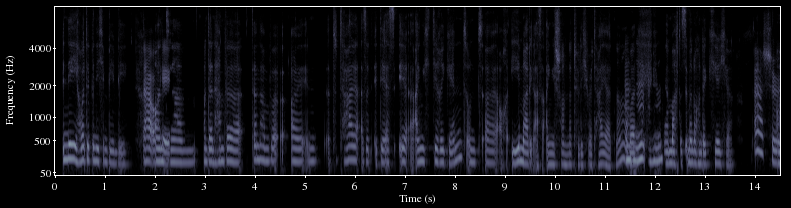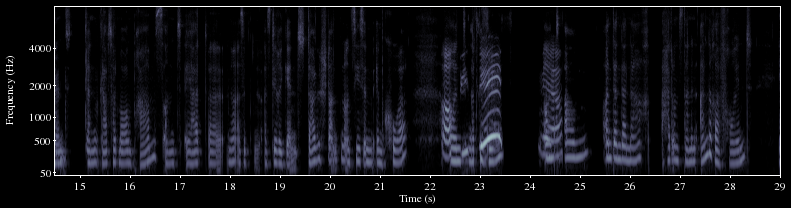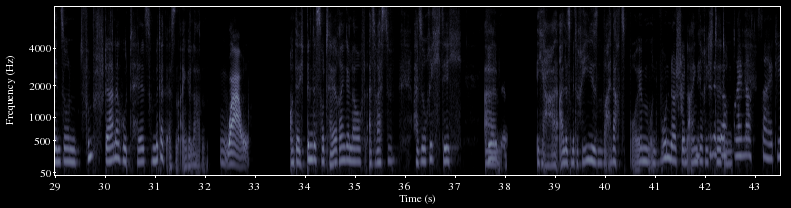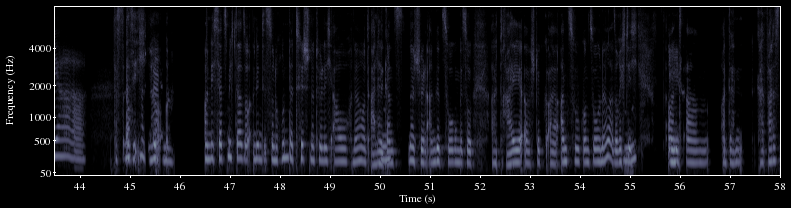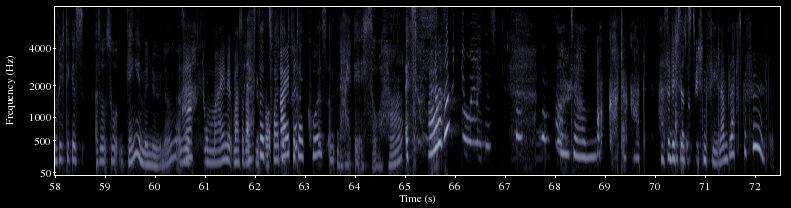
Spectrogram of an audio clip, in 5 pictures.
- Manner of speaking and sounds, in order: in English: "retired"; tapping; joyful: "süß"; drawn out: "süß"; stressed: "Wow"; drawn out: "Ja"; joyful: "Aha"; other noise; laugh; chuckle; unintelligible speech
- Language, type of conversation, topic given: German, podcast, Wer hat dir auf Reisen die größte Gastfreundschaft gezeigt?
